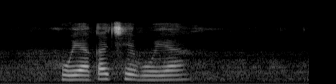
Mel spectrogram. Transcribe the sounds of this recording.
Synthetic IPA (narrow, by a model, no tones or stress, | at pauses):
hʊjakʼat͡ʃʰɛbɔja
